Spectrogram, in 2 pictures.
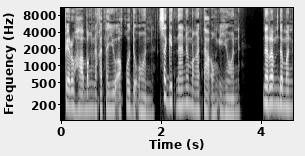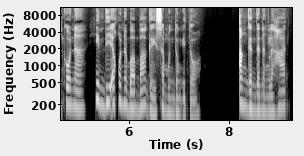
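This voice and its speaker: A woman's voice: fairly low pitch, a little mellow, dry recording, studio quality, close to an everyday voice. Woman voicing a sorrowful, humble young Filipino maiden.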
